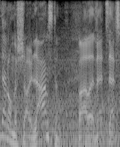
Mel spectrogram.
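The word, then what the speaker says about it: Launceston: where I'm from in the UK which is pronounced lanston lanston yes we always seem to say that on the show lanston well that's that's how it's pronounced in corwell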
